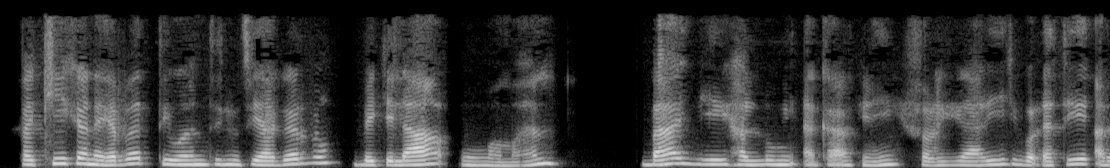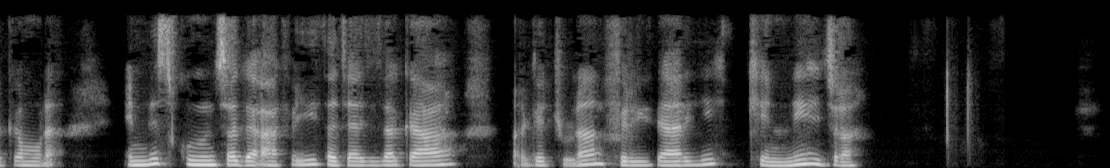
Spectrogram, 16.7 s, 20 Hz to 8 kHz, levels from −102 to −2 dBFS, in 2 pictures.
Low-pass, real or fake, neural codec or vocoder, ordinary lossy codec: 7.2 kHz; fake; codec, 16 kHz, 0.8 kbps, ZipCodec; MP3, 48 kbps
